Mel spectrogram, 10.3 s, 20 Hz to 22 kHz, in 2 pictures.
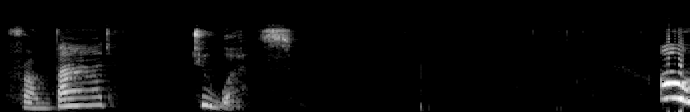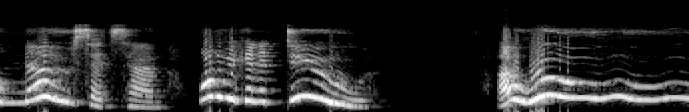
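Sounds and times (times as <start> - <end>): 
speech: 0.2 - 2.3, 5.0 - 8.0, 8.9 - 9.7
human voice imitating a dog howling: 8.9 - 10.3.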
